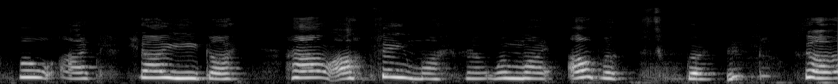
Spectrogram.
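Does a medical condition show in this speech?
Yes: cerebral palsy; uses feeding aid.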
